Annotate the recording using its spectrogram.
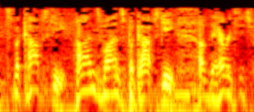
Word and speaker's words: Hans von Spakovsky: Let me make sure I'm saying this right. Hans von Spakovsky. Am I saying that right? – You got it, yeah.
